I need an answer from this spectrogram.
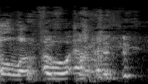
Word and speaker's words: Olaf: Like, when I read Series of Unfortunate Events, I pronounced Count Olaf Count Olof. Even though he's like Olaf.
